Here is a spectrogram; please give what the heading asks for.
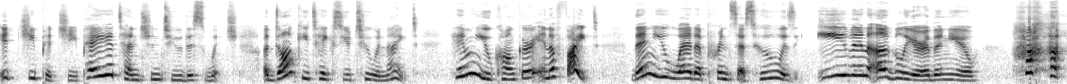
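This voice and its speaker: Lady doing a gleeful witch for a kids story, high voice, singsong chanting, draws words out. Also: bright, forceful tone, exaggerated voice. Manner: singsong crooning, drawn-out chanting. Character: crooning, gloating old swamp witch casting rhyming fortunes.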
